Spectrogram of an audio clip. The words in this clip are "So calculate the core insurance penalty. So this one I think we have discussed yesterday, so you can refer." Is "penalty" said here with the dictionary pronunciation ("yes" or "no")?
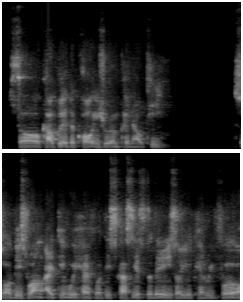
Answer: yes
